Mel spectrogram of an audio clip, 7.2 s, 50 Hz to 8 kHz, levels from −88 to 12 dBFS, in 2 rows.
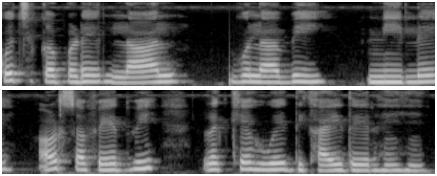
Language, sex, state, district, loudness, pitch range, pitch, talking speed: Hindi, female, Uttar Pradesh, Lucknow, -15 LUFS, 200-220 Hz, 215 Hz, 115 wpm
